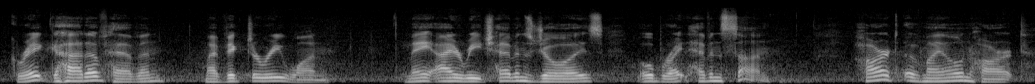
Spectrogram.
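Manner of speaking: slow, measured verse with pauses between lines; solemn hymn recitation. Acted. Preacher reciting an Irish hymn to the congregation, slow and reverent. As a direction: read it slowly, line by line, as devotional poetry.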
